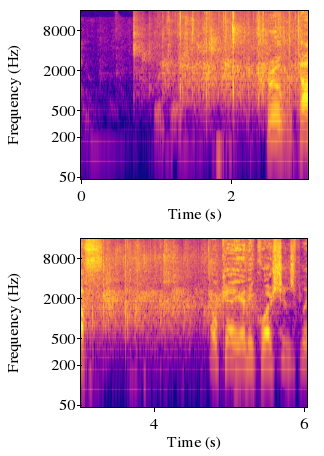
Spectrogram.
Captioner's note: applause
